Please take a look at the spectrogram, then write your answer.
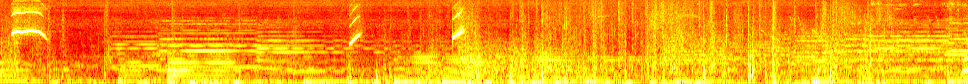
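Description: Horse hooves drumming in Red Dead Redemption as riders hurry toward a train, a steady clip-clop under music and game sounds, with brief whistling tones and no clear speech.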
